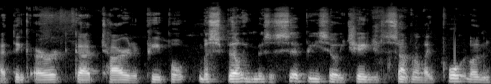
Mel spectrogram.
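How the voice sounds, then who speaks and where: Against noticeable background noise, a man speaks at a moderate pace and medium pitch with fairly even intonation. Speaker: fantasy baseball league commissioner. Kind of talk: casual video commentary. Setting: at home. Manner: soft-spoken. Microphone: laptop.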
